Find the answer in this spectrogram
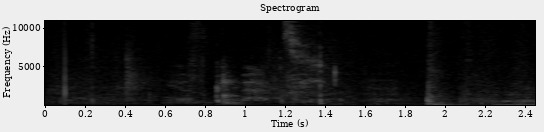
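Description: A quiet pause between spoken phrases, holding only faint whispery voice sounds and breaths.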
